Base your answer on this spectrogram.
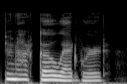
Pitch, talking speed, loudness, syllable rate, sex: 200 Hz, 190 wpm, -15 LUFS, 4.5 syllables/s, female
